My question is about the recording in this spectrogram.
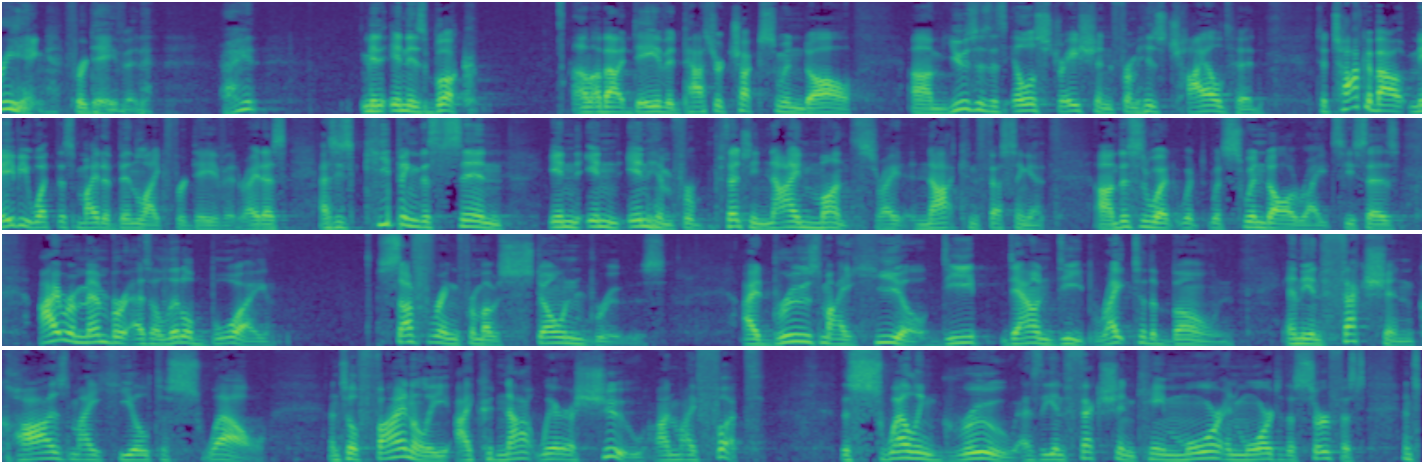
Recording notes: at Immanuel Lutheran Church in Pasadena, CA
